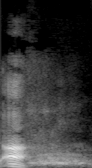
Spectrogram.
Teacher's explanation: It's like an exhalation. And there's no consonant there at all.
